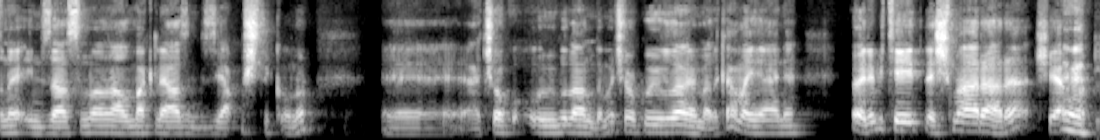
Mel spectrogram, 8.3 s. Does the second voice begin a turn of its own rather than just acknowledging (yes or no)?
yes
